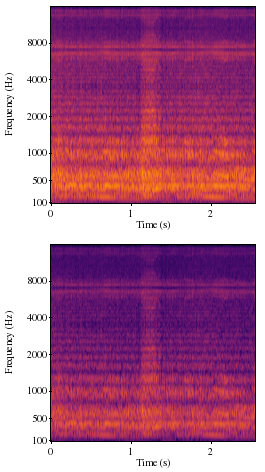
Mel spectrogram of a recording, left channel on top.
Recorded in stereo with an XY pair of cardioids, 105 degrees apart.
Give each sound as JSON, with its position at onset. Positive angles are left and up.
{"t": 0.0, "sound": "an engine running", "azimuth_deg": 65}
